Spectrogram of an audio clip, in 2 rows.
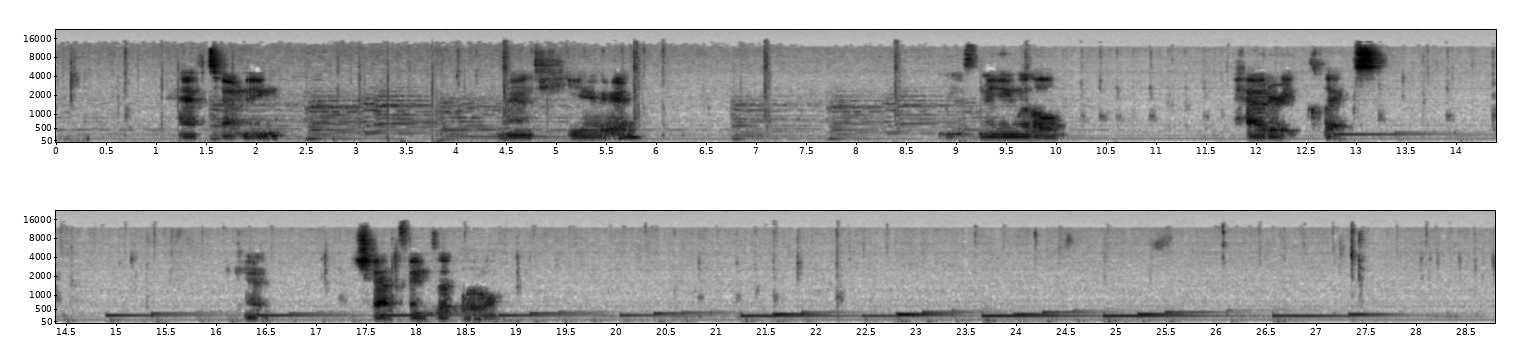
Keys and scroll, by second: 0.1 ctrl+z, 13.5 x, 15.1 x, 17.0 x, 17.7 ctrl+z, 18.9 x, 21.8 x, 27.9-28.7 typing.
